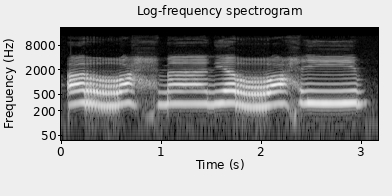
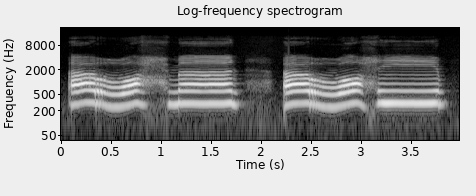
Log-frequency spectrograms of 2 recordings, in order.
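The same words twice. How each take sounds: First: الرحمن الرحيم very slow with the ra repeated in a trill. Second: الرحمن الرحيم slow, the still ra held briefly, no trill; correct ra. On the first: Retold or imitated. Teacher imitating sisters who trill the ra. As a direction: roll the ra several times. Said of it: "بيكرروا الراء". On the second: Shown as a demonstration. Teacher showing the correct way after mistakes. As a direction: give the ra a short hold, then move on. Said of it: "بحاول أعطي زمن بسيط للراء".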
